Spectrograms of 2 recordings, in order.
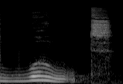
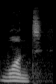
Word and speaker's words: won't: before you heard me with the money is won't be careful with the pronunciation it's not want its world so the example is I won't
